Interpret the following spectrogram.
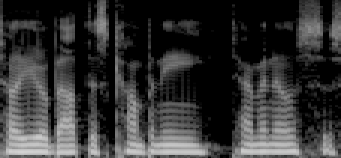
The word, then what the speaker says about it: Temenos: I want to tell you about this company Temenos is how I'm gonna pronounce it they are the world's number one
